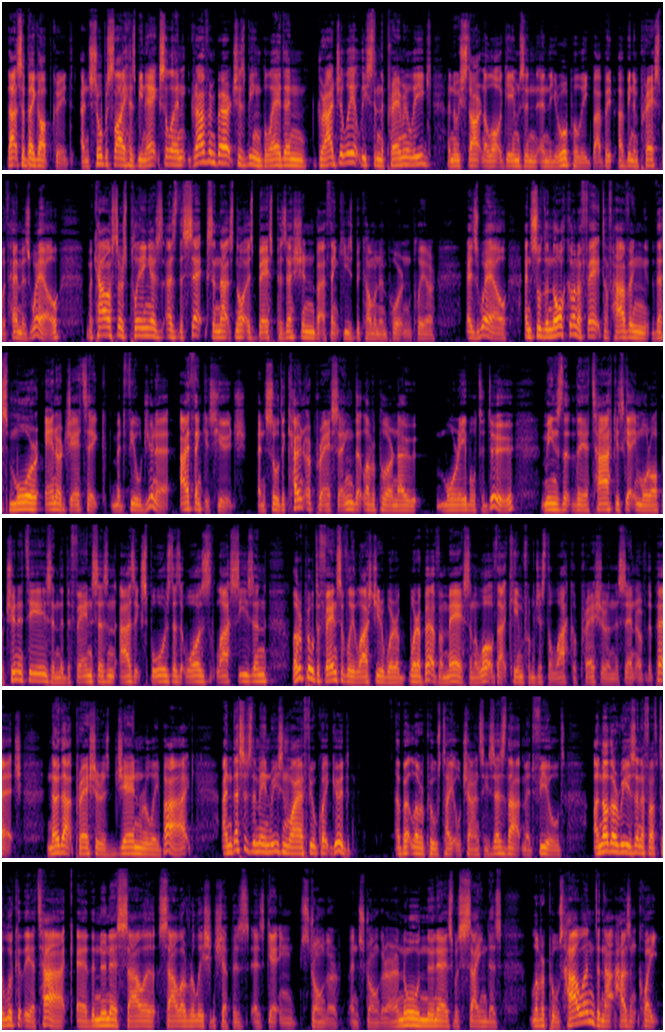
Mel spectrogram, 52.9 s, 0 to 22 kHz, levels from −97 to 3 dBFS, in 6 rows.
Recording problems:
none

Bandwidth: 18 kHz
